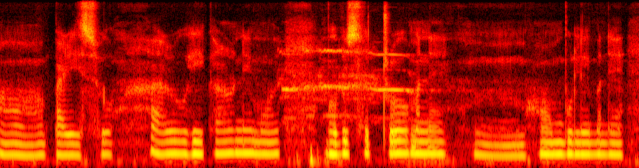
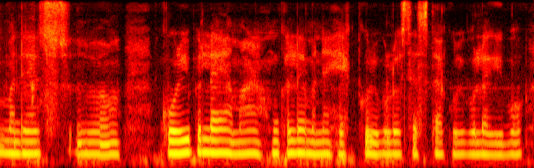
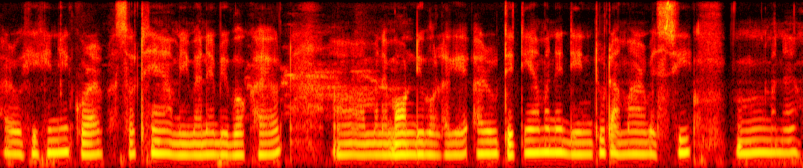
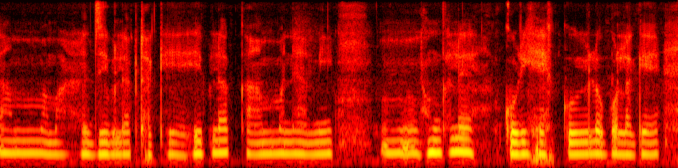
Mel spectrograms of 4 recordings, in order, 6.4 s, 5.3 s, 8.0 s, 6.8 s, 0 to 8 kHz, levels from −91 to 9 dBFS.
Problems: background sounds at intervals, background conversations at intervals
